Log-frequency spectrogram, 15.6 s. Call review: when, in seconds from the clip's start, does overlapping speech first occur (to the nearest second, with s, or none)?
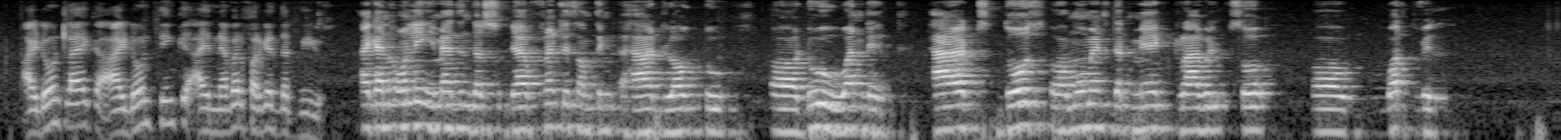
none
